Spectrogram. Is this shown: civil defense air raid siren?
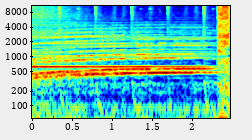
yes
